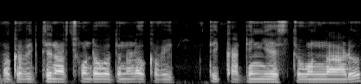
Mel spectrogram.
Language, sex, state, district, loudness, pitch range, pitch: Telugu, male, Telangana, Mahabubabad, -16 LUFS, 115-125 Hz, 120 Hz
